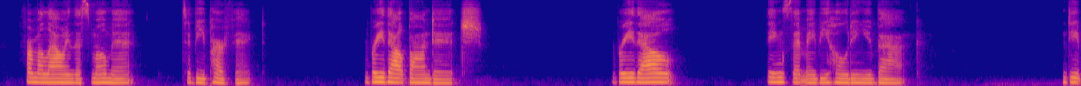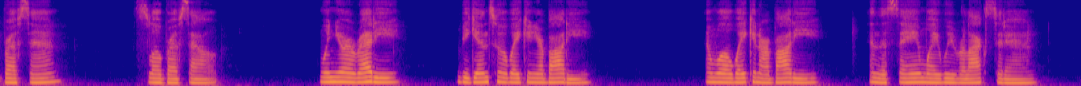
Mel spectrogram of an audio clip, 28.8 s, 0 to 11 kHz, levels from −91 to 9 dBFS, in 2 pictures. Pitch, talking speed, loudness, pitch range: 155 Hz, 100 wpm, -24 LUFS, 130-165 Hz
